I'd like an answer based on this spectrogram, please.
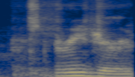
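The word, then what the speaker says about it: Driedger: Drieger is how it's pronounced.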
